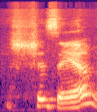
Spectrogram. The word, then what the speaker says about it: Shazam: Okay, which is Shazam?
